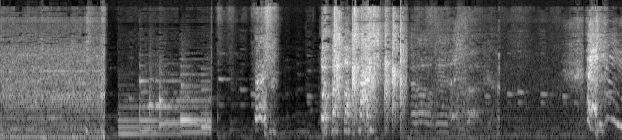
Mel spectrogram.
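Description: A few short explosive sneezes mixed with bursts of music, edited sound and laughter.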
